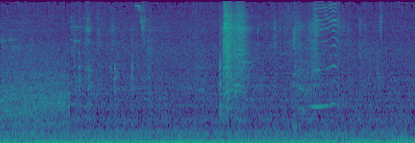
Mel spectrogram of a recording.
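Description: Steady low vehicle rumble, with a short rattle of a metal shopping cart about two seconds in as a man climbs into it.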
